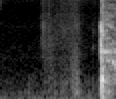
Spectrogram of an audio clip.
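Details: Near silence, then one abrupt, loud cough from an adult at the end.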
